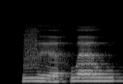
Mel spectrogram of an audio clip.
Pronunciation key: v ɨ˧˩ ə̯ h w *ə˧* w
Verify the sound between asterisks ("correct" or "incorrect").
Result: correct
